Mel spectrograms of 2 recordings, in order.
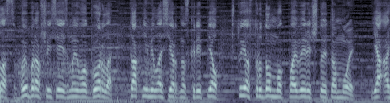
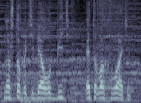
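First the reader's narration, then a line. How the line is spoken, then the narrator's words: Whisper. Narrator (Russian): прошептал я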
